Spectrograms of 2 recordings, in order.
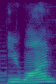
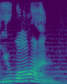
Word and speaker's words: Ewan: Ewan. No, it's yuan. Yuan. Yuan. I don't know. The Japanese pronunciation is yuan.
